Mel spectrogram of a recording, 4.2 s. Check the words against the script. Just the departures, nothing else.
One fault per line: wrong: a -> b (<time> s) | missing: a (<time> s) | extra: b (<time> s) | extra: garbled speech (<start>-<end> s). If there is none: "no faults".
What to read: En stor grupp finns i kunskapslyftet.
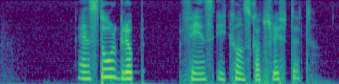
no faults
